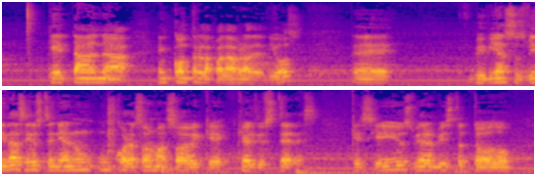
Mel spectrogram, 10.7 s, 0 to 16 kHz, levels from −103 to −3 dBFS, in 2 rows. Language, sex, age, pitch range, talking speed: English, male, 20-39, 110-125 Hz, 180 wpm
